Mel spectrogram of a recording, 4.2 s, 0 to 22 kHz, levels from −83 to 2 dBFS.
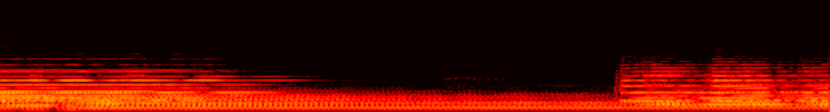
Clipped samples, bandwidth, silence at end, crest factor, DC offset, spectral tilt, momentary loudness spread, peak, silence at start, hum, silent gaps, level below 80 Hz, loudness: under 0.1%; 5 kHz; 0 s; 18 dB; under 0.1%; -10.5 dB/octave; 12 LU; -18 dBFS; 0 s; none; none; -62 dBFS; -37 LUFS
